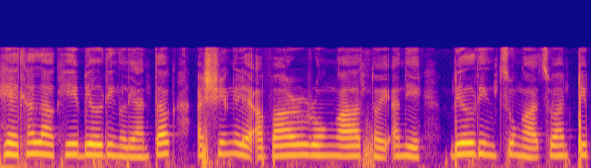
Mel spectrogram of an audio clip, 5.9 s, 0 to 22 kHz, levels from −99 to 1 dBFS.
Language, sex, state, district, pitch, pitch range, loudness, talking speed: Mizo, female, Mizoram, Aizawl, 220 Hz, 205-235 Hz, -16 LUFS, 195 wpm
